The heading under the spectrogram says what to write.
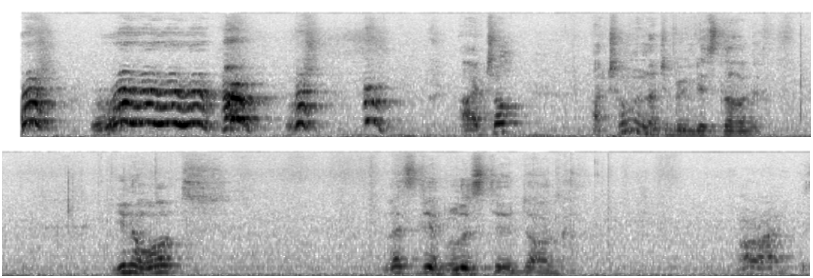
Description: A dog is barking quickly and a man speaks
